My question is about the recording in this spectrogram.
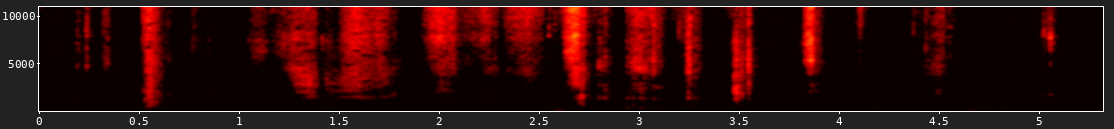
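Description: Very faint handling of a stack of Pokémon trading cards: scattered soft rustles and light clicks as cards are slid and flipped between the hands, over a low steady hum.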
